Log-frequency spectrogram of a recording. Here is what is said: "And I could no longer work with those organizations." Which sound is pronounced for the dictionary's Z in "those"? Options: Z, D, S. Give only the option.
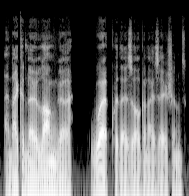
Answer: Z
